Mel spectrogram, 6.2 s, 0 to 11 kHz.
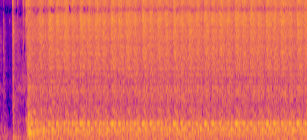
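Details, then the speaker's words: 1965 VW Beetle that sat in a garage for quite a while: steady starter cranking that never catches; no fuel reaching the inline filter, float stuck in the carburetor suspected. "nothing's in the filter nothing's in the filter huh okay sorry keep on cranking"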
